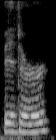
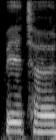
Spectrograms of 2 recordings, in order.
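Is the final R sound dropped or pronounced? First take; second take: pronounced; dropped. First: The final R sound is pronounced. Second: The final R sound is dropped. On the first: The speaker calls it wrong. "not bitter, or and get rid of that American R" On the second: The speaker calls it right. "make sure that we do pronounce that as bitter"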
